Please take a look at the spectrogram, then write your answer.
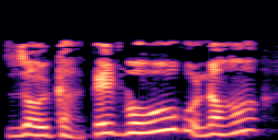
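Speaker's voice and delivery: put-on high, loud frightened child's sobbing account; a terrified boy crying through his story; crying harder. Boy tells uncle about the ghost woman, crying loud and high. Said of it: "anh Quang lại càng khóc to hơn".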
